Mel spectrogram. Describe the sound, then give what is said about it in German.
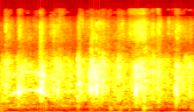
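Audience applause for the speaker's three-year-old daughter, a dense, steady patter of many hands clapping at moderate volume, with a few faint voices mixed in. “Applaus für meine Tochter.”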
